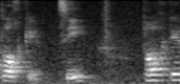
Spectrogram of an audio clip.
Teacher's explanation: la r se pronuncia como casi como una jota nuestra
